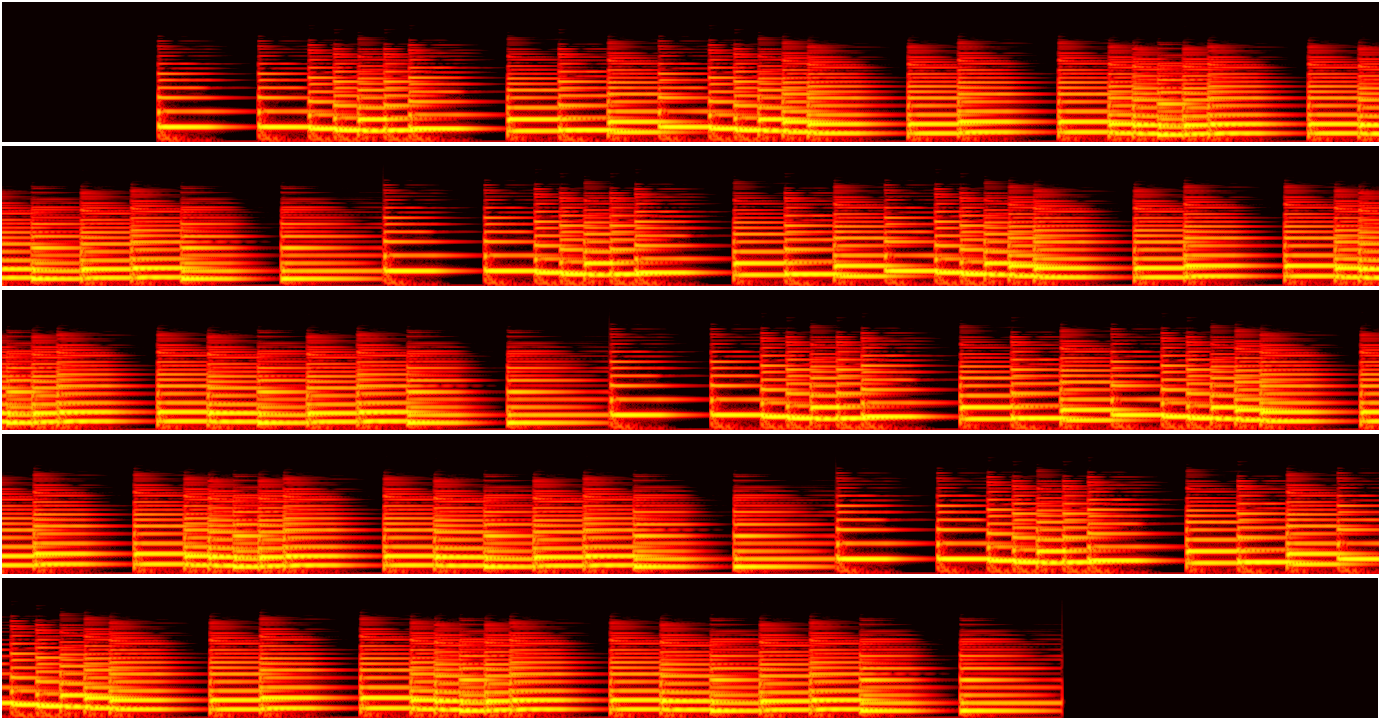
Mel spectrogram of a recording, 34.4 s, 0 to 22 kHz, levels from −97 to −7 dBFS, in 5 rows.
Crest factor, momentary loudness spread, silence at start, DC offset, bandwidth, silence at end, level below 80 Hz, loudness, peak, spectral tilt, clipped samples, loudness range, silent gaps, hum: 14 dB; 6 LU; 0.8 s; under 0.1%; 7.8 kHz; 1.55 s; -64 dBFS; -32 LUFS; -18 dBFS; -6 dB/octave; under 0.1%; 2 LU; none; none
